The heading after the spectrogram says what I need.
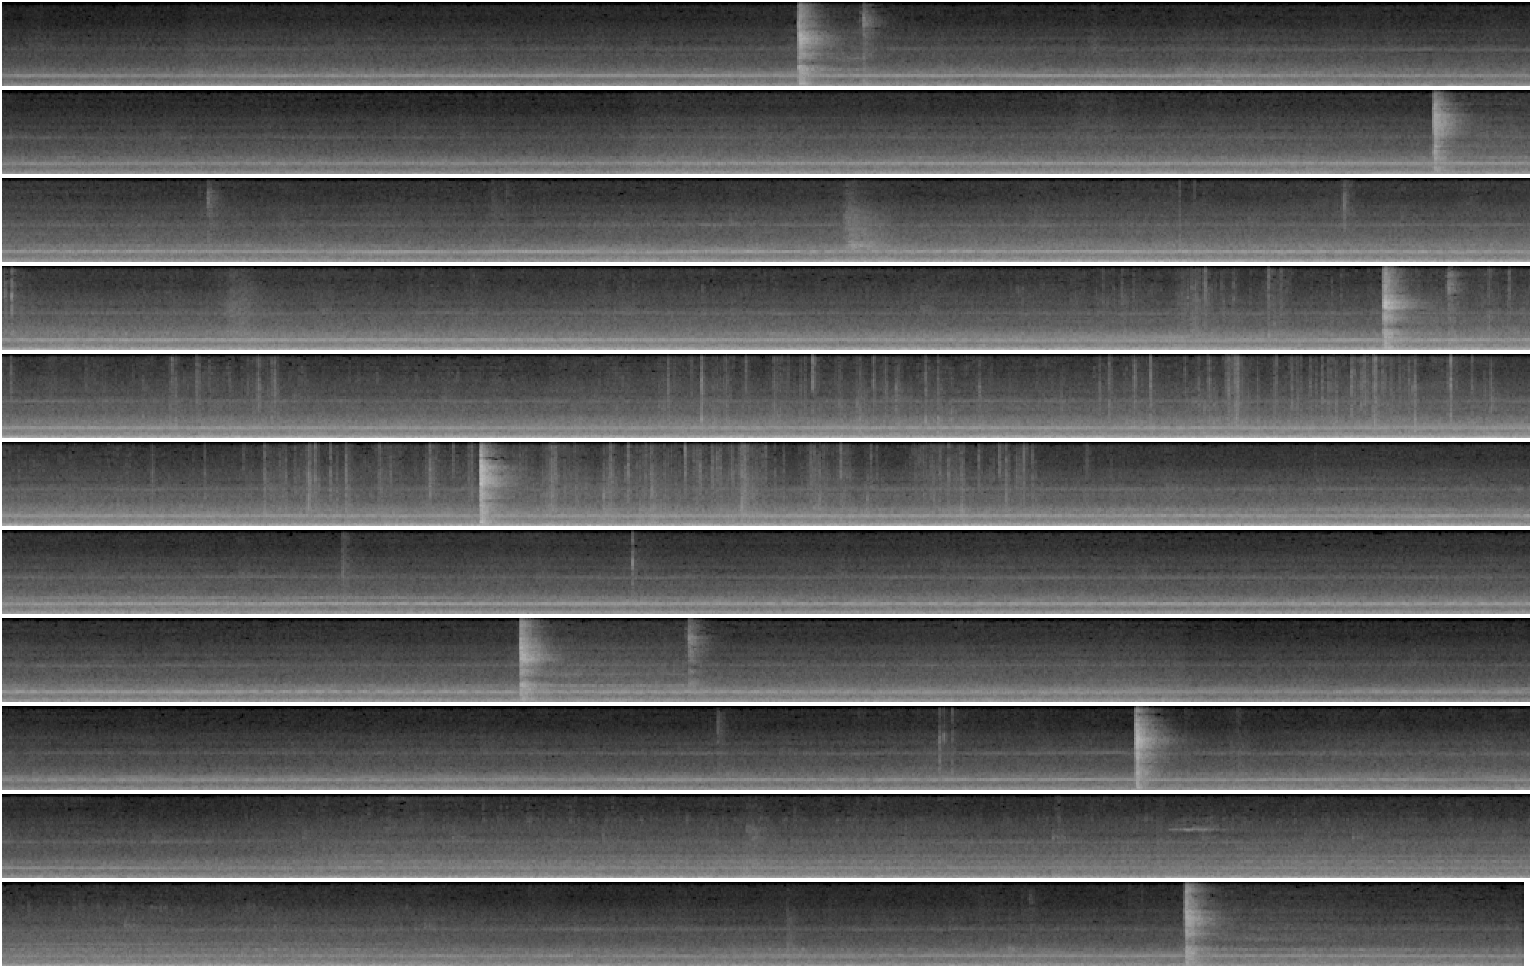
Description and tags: ambiance in biology lab, with noise of a deep freezer and a couple growth chambers. Higher sound levels are from the open freezer, lower ones when the door is closed / ambiente de laboratorio, la mayoría de sonidos provienen de un ultracongelador y camaras de cultivo
laboratory, relay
